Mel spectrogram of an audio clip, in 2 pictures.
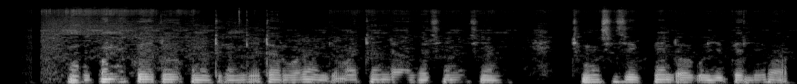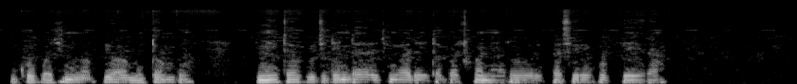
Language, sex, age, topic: Ndau, male, 25-35, health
